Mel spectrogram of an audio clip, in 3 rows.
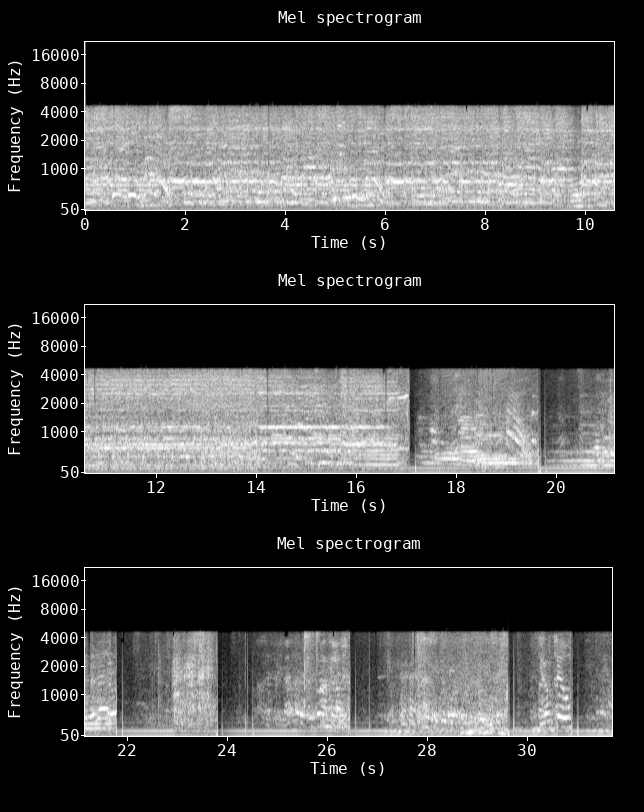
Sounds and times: Music: 0.0 - 21.8
Speech: 17.2 - 18.4, 19.0 - 22.4, 24.5 - 29.6, 30.2 - 31.7.

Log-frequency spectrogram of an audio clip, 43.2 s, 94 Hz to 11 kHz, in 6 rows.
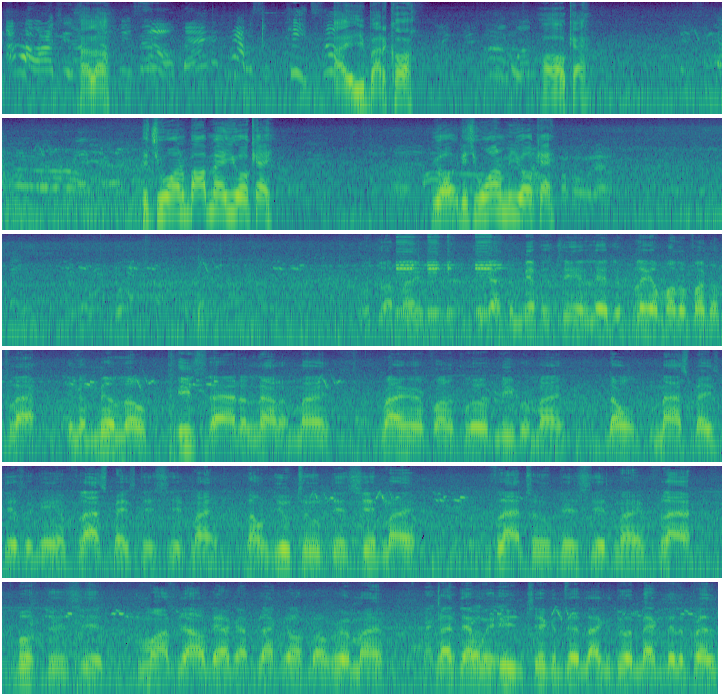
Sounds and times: Speech: 18.0 - 33.0, 33.7 - 43.1.

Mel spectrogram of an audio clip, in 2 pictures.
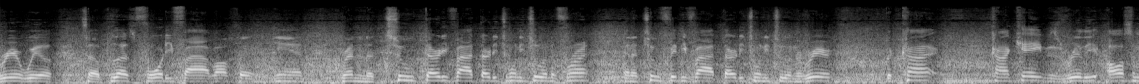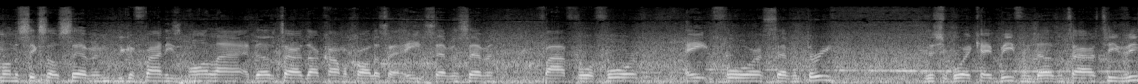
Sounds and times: Speech: 0.0 - 19.8, 20.6 - 22.7
Car: 0.0 - 22.7.

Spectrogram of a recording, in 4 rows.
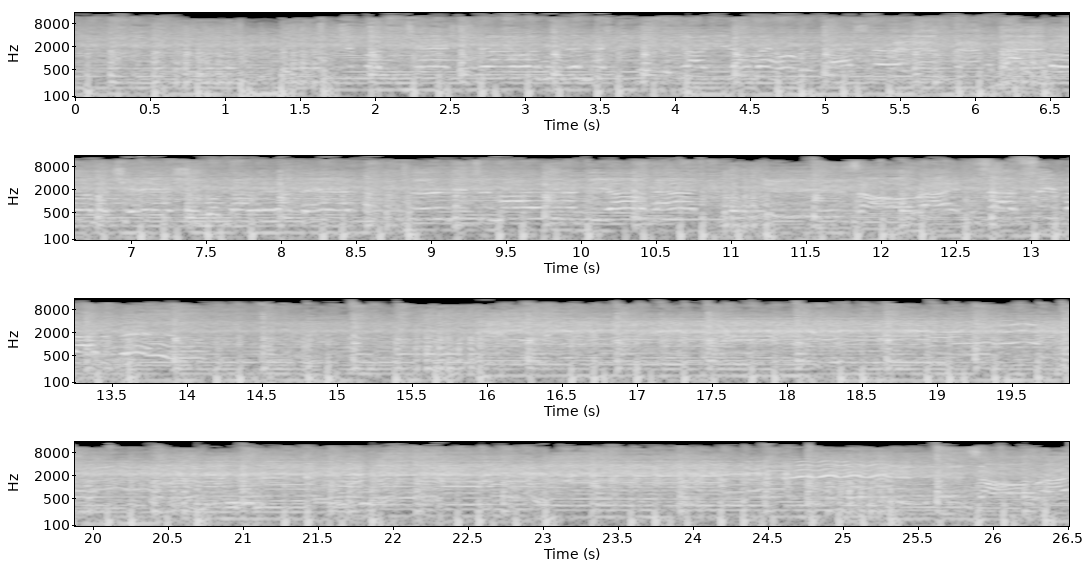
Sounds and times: Music: 0.0 - 26.5.

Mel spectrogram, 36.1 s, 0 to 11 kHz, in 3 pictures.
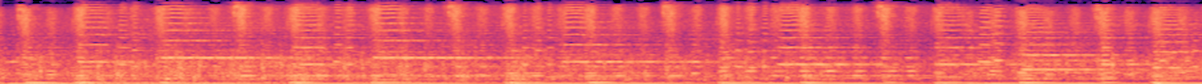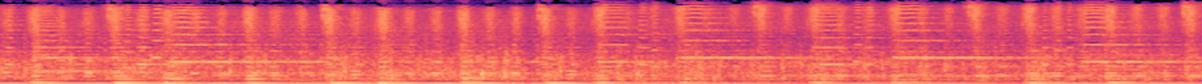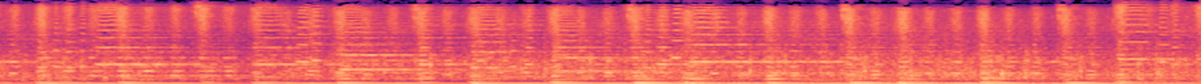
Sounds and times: Music: 0.0 - 36.0.

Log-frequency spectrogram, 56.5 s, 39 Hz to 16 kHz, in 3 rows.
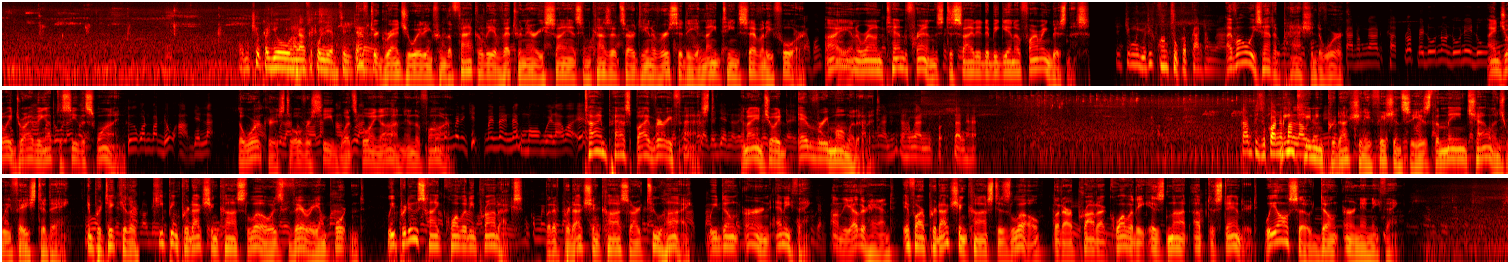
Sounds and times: Speech: 3.0 - 31.0, 34.4 - 56.0.

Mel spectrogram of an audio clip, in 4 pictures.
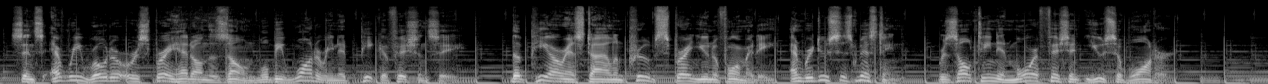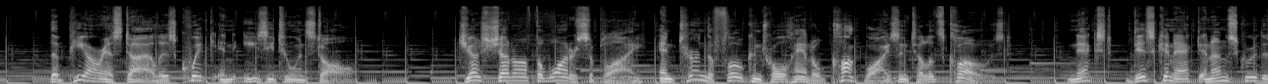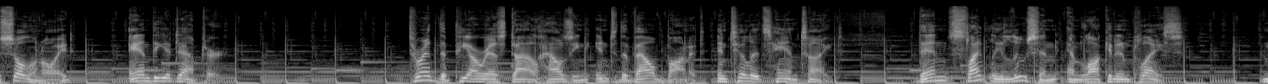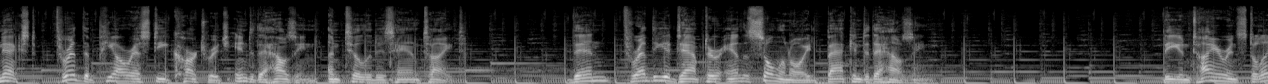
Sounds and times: Music: 0.0 - 50.7
Speech: 0.1 - 11.8, 13.2 - 16.3, 17.3 - 22.8, 23.4 - 27.6, 29.4 - 33.8, 34.6 - 37.2, 38.0 - 42.7, 43.7 - 47.4, 49.7 - 50.7.

